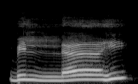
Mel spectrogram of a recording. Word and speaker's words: بالله: When the word Allah has kasra before it, pronounce it light. What does that mean to pronounce it light? When we normally pronounce the word Allah, we pronounce it heavy. The lam is heavy. For example, we say Allah. But when we have kasra before it, then we pronounce it light. For example, billah, a'udhu billah.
